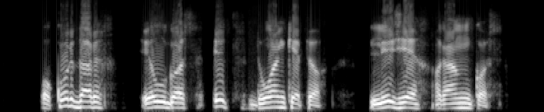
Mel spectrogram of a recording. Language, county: Lithuanian, Klaipėda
